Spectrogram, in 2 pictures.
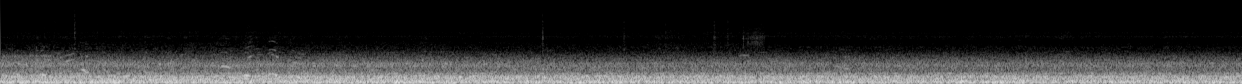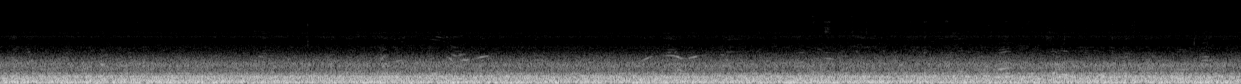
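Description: Steady cabin drone of an Airbus A320-family airliner in cruise, its jet engines and rushing airflow heard from inside the cabin at a window seat.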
